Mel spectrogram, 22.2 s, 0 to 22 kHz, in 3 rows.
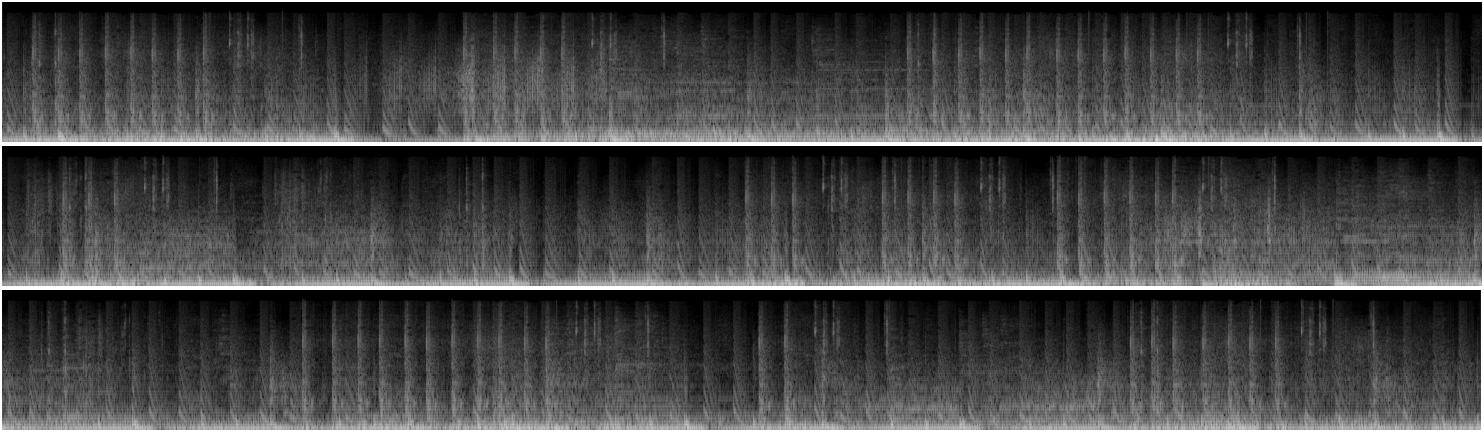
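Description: Dense, continuous gunfire and explosive crashes from the game 20 Minutes Till Dawn, with a revolver build, layered over loud game music at a steady, busy level with no talk.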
